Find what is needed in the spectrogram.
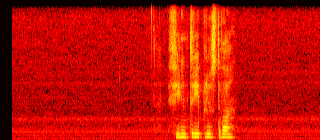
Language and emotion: Russian, neutral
